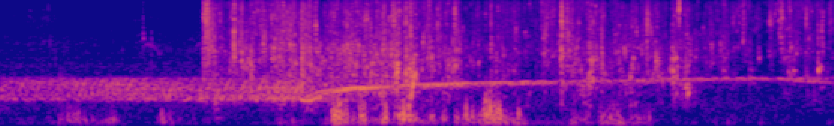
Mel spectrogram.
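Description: Water splashes in a metal basin.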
